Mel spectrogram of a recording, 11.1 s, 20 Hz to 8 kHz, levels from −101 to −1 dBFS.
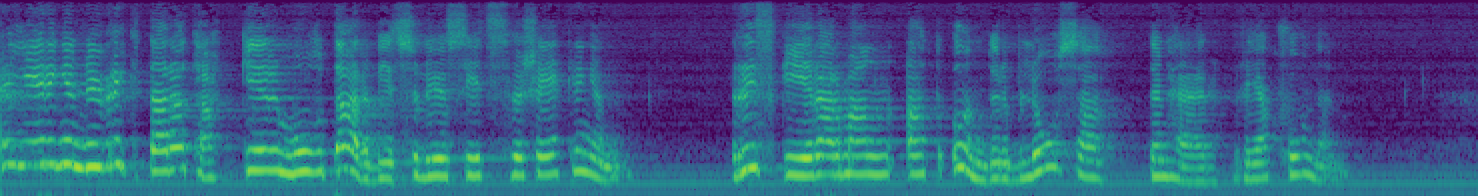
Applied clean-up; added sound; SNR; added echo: none; none; none; reverberation time 0.2 s.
